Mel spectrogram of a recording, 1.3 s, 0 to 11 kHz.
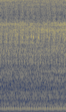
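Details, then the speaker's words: Nissan R32 Skyline RB20 first start after install, one charge pipe and air temp sensor missing: steady deep idle with fast light ticking; noisy injectors, otherwise running good. "there we have it Christmas day starts [Music] and she's running good noisy injectors by the time of"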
